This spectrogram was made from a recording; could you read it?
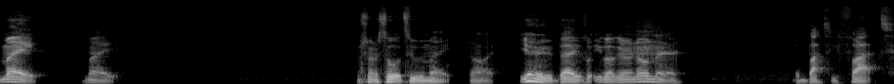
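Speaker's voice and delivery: put-on British street accent. Among friends, one keeps doing uk voices until another objects: fake uk accent. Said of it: "We ain't doing the UK voices tonight".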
